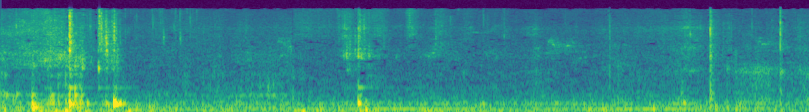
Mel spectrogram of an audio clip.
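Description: Garlic cloves and onion pieces dropping from a plastic bowl into a clay pot of hot water: a few small splashes and light taps in the first half-second, then only faint background.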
